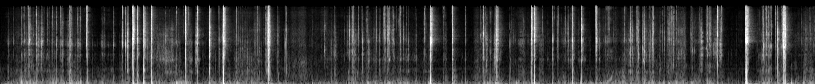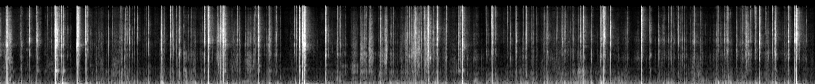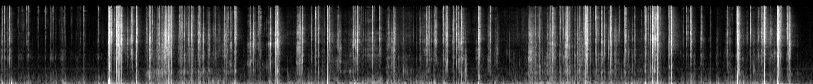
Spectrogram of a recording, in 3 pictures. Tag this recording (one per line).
toy
clatter
magnetic
clacking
